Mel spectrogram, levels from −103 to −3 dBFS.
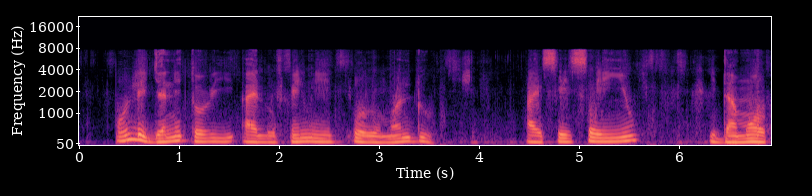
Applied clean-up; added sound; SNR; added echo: neural separator model SepFormer DNS4.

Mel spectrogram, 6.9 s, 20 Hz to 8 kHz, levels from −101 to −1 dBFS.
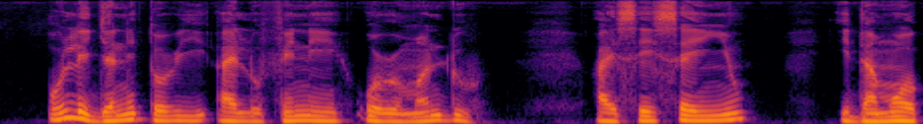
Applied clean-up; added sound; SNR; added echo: none; none; none; none.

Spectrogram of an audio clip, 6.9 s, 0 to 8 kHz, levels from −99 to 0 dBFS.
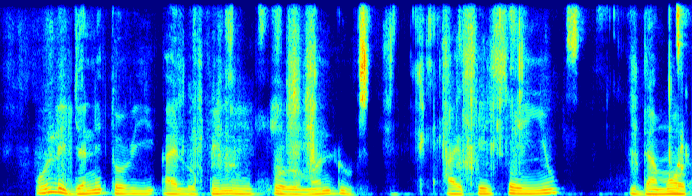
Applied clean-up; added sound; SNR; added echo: neural mask model Resemble Enhance denoiser.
